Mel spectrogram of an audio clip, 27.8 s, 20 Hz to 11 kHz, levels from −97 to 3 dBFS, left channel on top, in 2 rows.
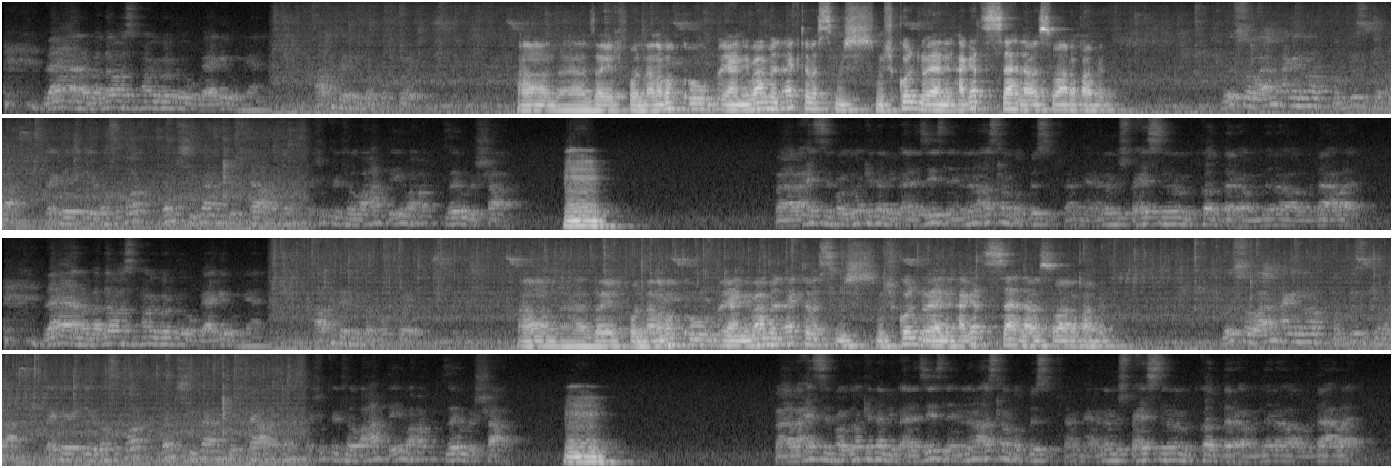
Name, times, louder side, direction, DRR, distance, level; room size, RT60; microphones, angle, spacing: voice 1, 0.0-2.7 3.1-4.2 6.5-7.2 12.2-19.0 21.6-27.5, right 2 dB, 40° right, -4 dB, 0.5 m, -40 dB
sound 1, 2.7-16.9, right 2 dB, 75° right, 0.7 m, -44 dB
voice 2, 5.2-11.1 19.5-20.0, left 4 dB, 90° left, 9 dB, 0.4 m, -24 dB
3.4 x 2.1 x 3.7 m, 0.62 s
head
